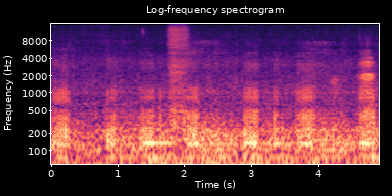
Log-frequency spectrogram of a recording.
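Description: A cat purrs while lying on a person's lap, a soft, low, rhythmic rumble in repeated breaths, close and quiet, with faint handling noises in between.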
